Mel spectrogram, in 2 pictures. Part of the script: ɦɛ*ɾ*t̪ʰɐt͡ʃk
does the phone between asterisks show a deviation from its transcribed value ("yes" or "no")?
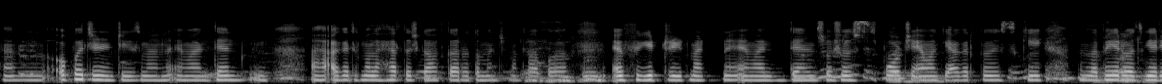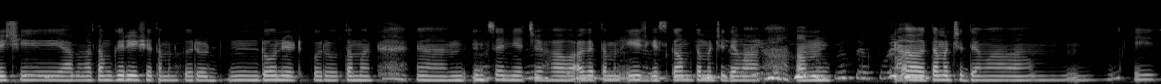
yes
